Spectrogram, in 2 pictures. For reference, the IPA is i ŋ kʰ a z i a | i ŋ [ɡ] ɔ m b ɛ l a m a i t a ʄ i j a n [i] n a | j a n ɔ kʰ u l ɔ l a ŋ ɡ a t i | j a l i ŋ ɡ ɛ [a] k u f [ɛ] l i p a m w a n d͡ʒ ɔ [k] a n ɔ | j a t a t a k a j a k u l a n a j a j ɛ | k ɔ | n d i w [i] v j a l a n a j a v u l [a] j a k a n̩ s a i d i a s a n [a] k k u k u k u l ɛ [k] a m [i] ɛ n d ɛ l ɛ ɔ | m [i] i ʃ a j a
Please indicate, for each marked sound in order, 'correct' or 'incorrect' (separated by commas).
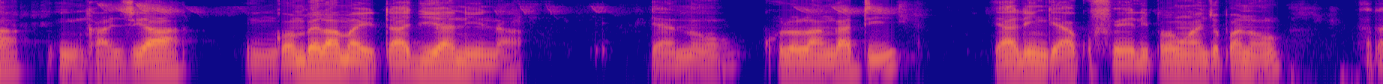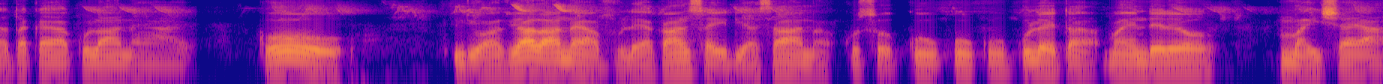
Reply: correct, correct, correct, correct, incorrect, incorrect, incorrect, correct, incorrect, incorrect, incorrect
